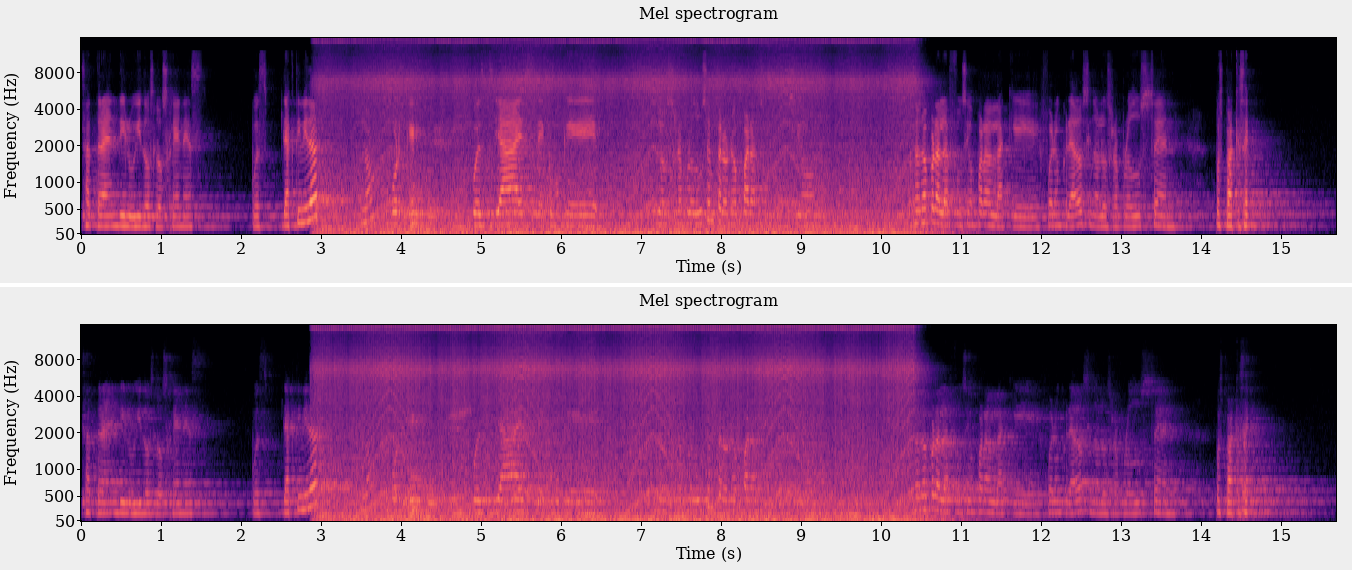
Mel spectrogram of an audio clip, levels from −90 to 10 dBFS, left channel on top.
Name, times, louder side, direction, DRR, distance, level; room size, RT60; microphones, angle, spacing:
voice 1, 0.0-1.4 2.1-3.0 3.5-4.6 4.9-6.6 7.1-9.5 10.3-13.7 14.2-14.6, left 5 dB, 65° left, 11 dB, 0.5 m, -26 dB
sound 1, 2.9-10.4, equal, 85° right, 1.8 m, -24 dB
voice 2, 4.0-4.9 14.5-14.6, right 3 dB, 35° right, 10 dB, 0.4 m, -30 dB
13.5 x 9.0 x 3.5 m, 2.2 s
head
